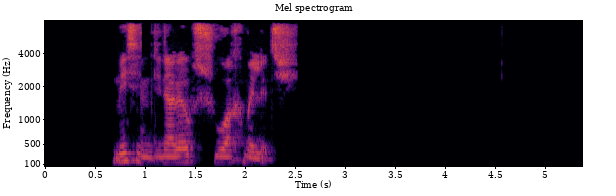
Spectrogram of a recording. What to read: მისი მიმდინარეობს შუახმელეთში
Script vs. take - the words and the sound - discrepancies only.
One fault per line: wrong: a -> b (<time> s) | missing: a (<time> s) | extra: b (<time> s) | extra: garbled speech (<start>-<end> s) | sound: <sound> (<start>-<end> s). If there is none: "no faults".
no faults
